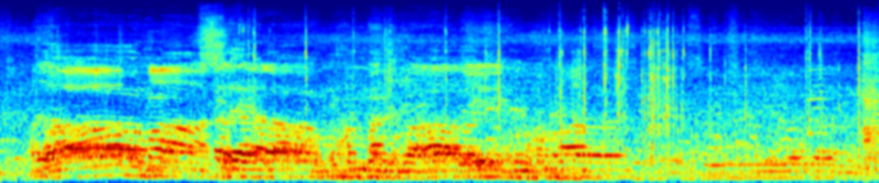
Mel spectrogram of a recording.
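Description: A young man chants loudly in a drawn-out, melodic voice, close by.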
